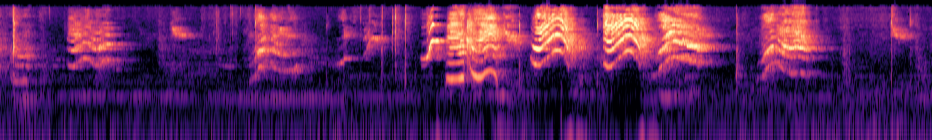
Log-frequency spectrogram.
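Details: Indoor talking parrot, taught 'mummy' and 'mitthu', starts with a few soft squawks, then produces a fast cluster of bright wavering speech-like syllables in the middle before trailing off, with a faint hum behind.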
